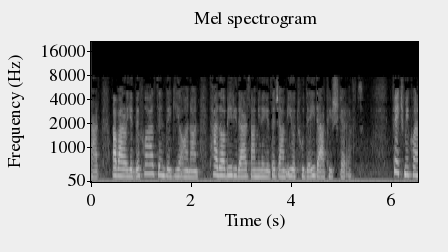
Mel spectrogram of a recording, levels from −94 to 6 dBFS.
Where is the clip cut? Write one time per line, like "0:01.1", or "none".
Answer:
0:03.6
